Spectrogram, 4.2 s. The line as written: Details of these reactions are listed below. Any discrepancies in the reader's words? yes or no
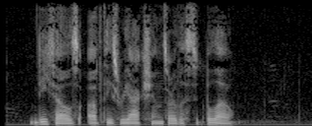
no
